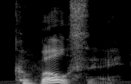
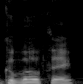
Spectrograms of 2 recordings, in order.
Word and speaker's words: Kvothe: I call him Kvothe, but he calls himself Coat.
